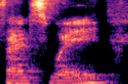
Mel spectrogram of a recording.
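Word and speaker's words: François: highlight France so it's it looks like Fran but it's pronounced franway in in New Finland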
